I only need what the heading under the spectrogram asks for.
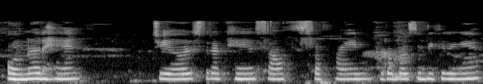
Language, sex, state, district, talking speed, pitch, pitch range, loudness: Hindi, female, Maharashtra, Gondia, 125 wpm, 250 Hz, 245-255 Hz, -14 LUFS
